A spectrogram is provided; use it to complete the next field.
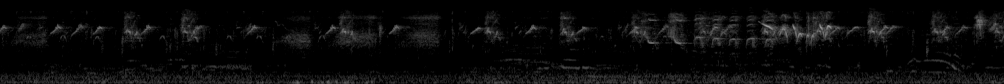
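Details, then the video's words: A morning chorus of several birds in a Pakistani village gives high, thin chirps and trills repeated irregularly, about two a second, with quieter lower whistles beneath. "morning sound of nature and birds"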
